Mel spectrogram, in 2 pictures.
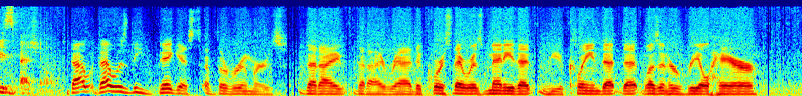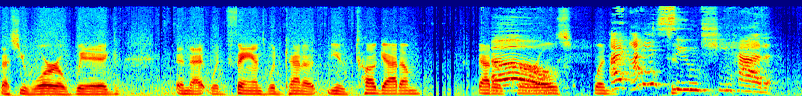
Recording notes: There was an error in editing and there are some audio issues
